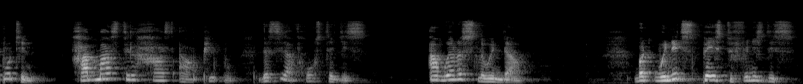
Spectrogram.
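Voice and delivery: half-acted, worn out yet cutting; tired but sharp. Israeli leader answering the Russian president, tired but sharp. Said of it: "he sounded so tired but sharp".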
